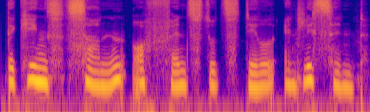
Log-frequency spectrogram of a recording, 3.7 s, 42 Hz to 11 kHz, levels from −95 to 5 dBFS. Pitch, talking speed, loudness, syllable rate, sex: 170 Hz, 130 wpm, -19 LUFS, 3.3 syllables/s, female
